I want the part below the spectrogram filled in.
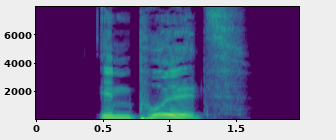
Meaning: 1. impulse, momentum 2. impetus 3. stimulus, incentive 4. momentum
- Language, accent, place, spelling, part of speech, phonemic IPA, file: German, Germany, Berlin, Impuls, noun, /ɪmˈpʊls/, De-Impuls.ogg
